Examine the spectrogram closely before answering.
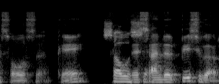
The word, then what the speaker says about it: Saussure: Bacanya ini orang Prancis, ya katanya Saussure.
